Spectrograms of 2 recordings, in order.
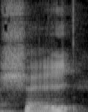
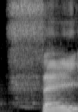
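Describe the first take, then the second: First: The word begins with an sh sound. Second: The word begins with a plain s sound. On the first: The speaker calls it right. "kebanyakan sekarang orang bacanya shui" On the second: The speaker calls it wrong. "kalau dibaca sei itu salah ya. Sei artinya tambah tanpa h"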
